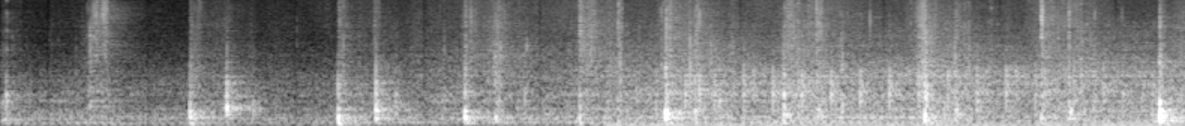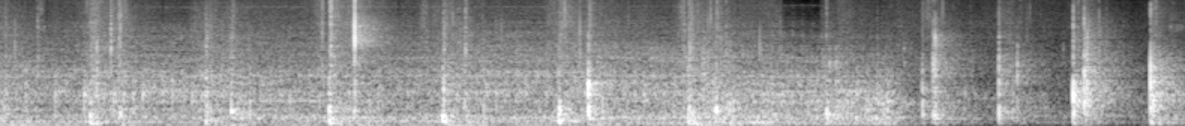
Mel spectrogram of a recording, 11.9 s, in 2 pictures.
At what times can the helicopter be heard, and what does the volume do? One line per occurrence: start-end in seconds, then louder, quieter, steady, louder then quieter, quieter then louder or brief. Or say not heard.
3.0-10.4 steady.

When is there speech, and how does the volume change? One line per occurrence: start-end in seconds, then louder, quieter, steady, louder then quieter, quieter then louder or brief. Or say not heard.
not heard.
